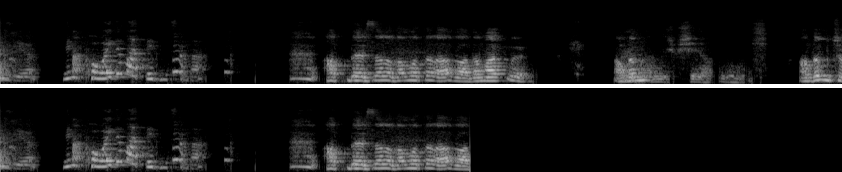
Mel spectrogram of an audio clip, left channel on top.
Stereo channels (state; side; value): drops out; right; at 4.7 s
